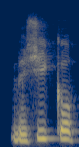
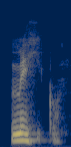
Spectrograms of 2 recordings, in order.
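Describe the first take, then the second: First: The x is sounded as a plain x sound. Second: The x is sounded like a Spanish j. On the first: This is the original pronunciation of the word. "realmente debería pronunciarse como Mexico" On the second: This is the changed, easier pronunciation of the word. "es más fácil pronunciar la X como por una J"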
